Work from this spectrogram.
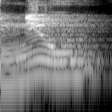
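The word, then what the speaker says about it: knew: यहां पे के साइलेंट है के एन एक साथ हो तो हम उसे क्यू ऐसे क्यू नहीं पढ़ेंगे केवल न्यू पढ़ेंगे लेकिन लिखते समय लिखते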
